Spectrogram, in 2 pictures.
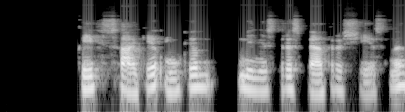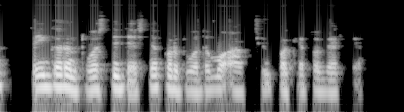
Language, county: Lithuanian, Vilnius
